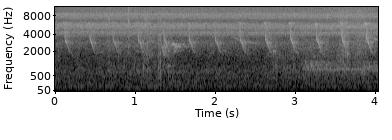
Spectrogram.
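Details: Puff-throated babblers, also called spotted babblers, feeding their hungry young: rapid series of short, high, downward-sweeping chirps, about two to three per second, over a steady high insect hum.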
